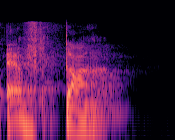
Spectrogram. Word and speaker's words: efeta: Esta palabra que en arameo no se dice efeta, efeta, decimos en español, pero la palabra como se debe de pronunciar en el idioma arameo es efta.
